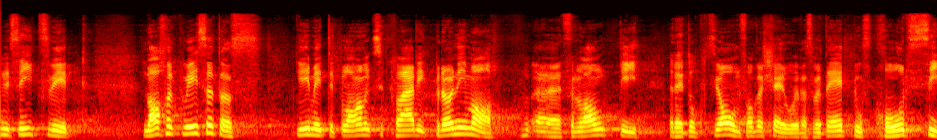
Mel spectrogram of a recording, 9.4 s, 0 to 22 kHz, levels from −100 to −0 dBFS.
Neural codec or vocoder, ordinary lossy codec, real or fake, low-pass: codec, 44.1 kHz, 3.4 kbps, Pupu-Codec; AAC, 96 kbps; fake; 14.4 kHz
